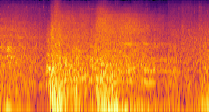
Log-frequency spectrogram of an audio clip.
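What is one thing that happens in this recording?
A sword swings and strikes with sharp metallic hits.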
